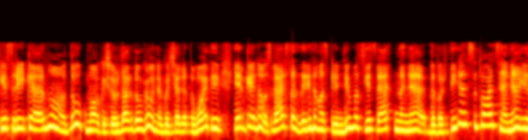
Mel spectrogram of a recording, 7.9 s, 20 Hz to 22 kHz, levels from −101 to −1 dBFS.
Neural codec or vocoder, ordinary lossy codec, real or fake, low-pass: codec, 16 kHz, 2 kbps, FreqCodec, larger model; AAC, 32 kbps; fake; 7.2 kHz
